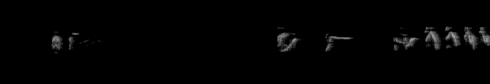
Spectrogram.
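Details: Short bursts of black siskin twittering: a pair of chirps, a pause, sharp notes with a brief whistle, then a rapid buzzy chatter building at the end.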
